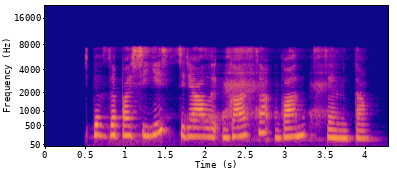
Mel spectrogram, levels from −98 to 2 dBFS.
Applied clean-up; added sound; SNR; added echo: neural mask model DeepFilterNet 3.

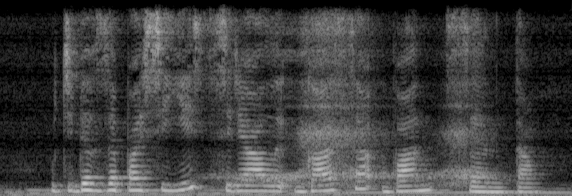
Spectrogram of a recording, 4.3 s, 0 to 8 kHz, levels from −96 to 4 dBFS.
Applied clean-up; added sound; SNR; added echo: none; Wind; 13 dB; reverberation time 0.3 s.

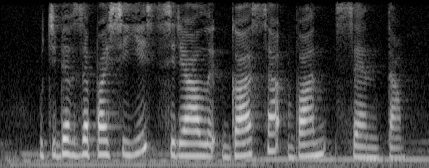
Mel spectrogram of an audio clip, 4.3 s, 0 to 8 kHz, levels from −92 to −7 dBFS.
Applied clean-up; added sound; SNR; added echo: none; none; none; none.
